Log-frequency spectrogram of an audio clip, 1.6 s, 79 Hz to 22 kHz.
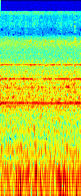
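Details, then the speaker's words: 2008 Dodge Caliber driving: steady high-frequency hum over road rumble, appears around 50–60 mph and fades near 40, tied to ground speed; owner suspects a failing wheel bearing, unconfirmed. "I have no idea what the [ __ ] this is this makes no sense it's tied to ground speed somehow this noise"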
